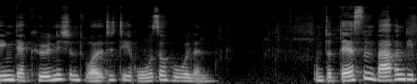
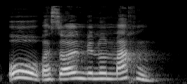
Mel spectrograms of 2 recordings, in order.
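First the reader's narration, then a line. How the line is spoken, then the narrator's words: Daughter calling out. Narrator (German): Die Tochter rief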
